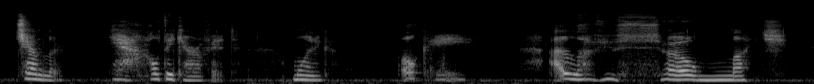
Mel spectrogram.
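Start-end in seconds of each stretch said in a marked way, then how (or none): 4.0-7.9 put-on drunk voice, much slower. Reading the script as Monica, very drunk, answering Chandler, very drunk Monica. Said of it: "He goes out into the hall and finds a very drunk [name] lying up against [name] and [name]'s door".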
